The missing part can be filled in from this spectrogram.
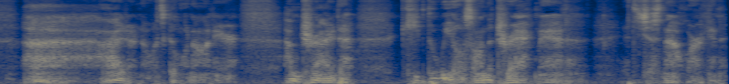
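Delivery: speaking in a whisper. Speaking into the ear of a listener wearing headphones, whispering. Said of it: "I just wish you'd stop whispering".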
